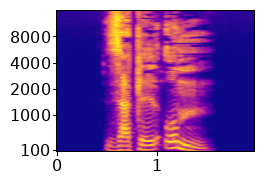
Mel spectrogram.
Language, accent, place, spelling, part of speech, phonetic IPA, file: German, Germany, Berlin, sattel um, verb, [ˌzatl̩ ˈʊm], De-sattel um.ogg
- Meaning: inflection of umsatteln: 1. first-person singular present 2. singular imperative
